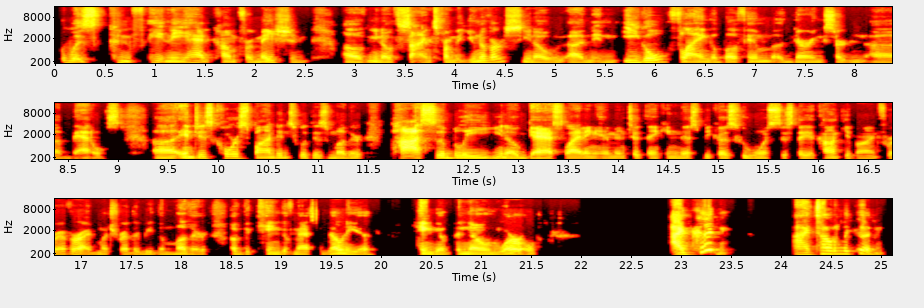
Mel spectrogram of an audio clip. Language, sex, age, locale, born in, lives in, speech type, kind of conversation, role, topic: English, male, 30-34, en-US, United States, United States, conversation, podcast, guest, What helps someone discover and express their personal style?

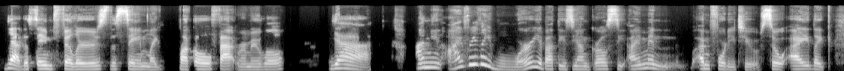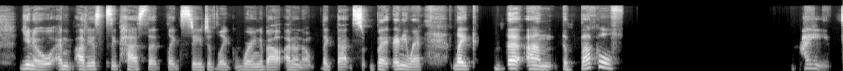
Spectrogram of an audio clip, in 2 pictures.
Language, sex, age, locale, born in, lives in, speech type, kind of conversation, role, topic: English, female, 45-49, en-US, United States, United States, conversation, podcast, guest, How has social media changed the way we connect and interact with others?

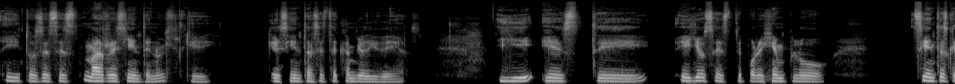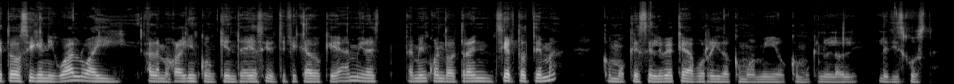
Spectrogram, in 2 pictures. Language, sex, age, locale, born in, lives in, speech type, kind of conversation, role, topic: Spanish, male, 30-34, es-MX, Mexico, Mexico, conversation, advice, advisor, ¿Cómo puedo vivir de forma auténtica de acuerdo con mis valores cuando me siento presionado?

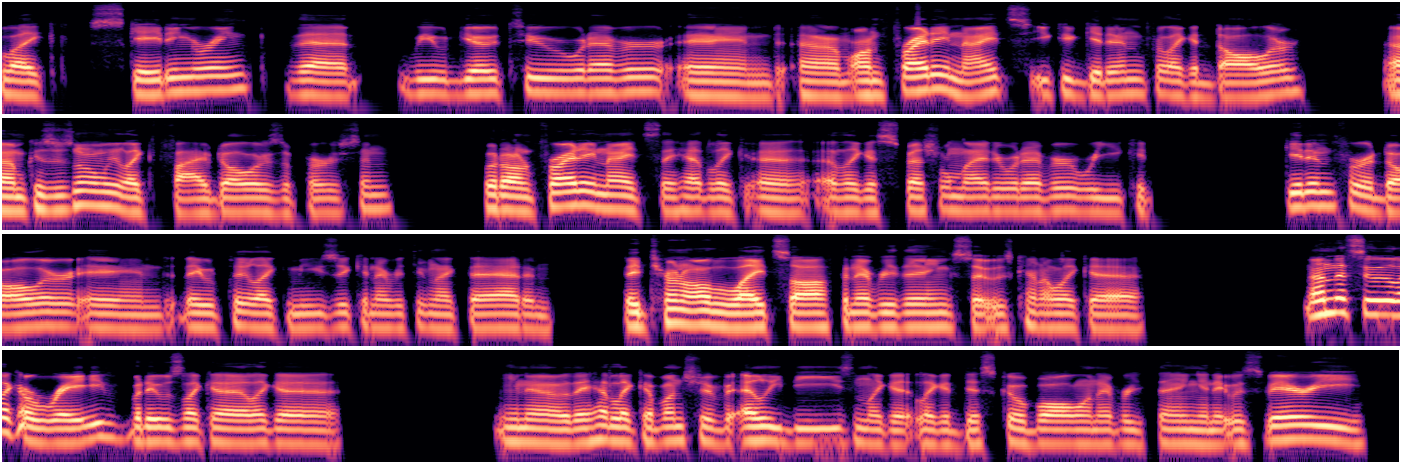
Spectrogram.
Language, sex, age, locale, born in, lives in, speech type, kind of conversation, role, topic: English, male, 18-19, en-US, United States, United States, conversation, unstructured, none, Which places feel like home to you, and how do they shape your sense of belonging?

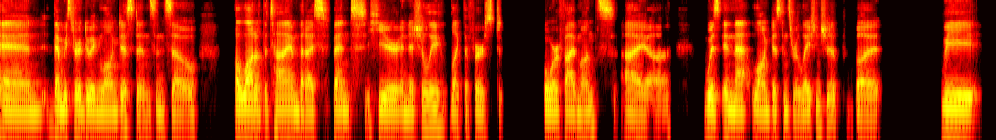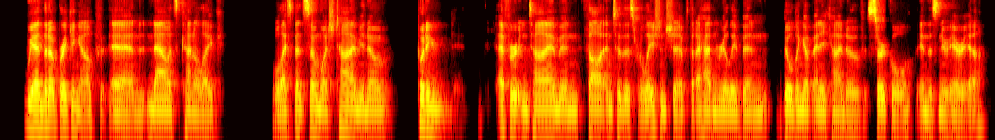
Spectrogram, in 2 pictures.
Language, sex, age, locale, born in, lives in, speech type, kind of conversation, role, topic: English, male, 25-29, en-US, United States, United States, conversation, advice, user, How can I make friends after moving to a new city?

